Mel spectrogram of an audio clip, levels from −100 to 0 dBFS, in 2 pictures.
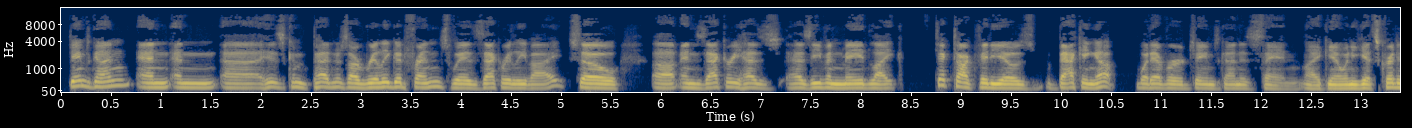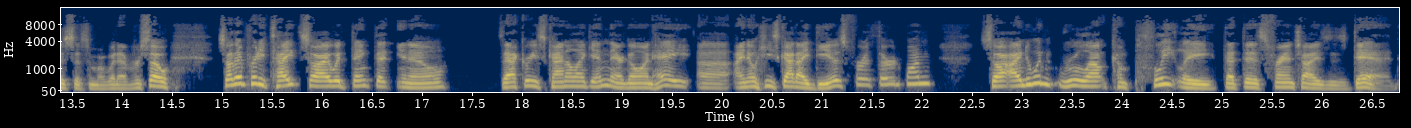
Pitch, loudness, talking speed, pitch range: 150 Hz, -24 LUFS, 185 wpm, 135-185 Hz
